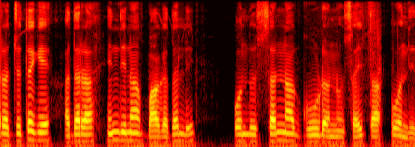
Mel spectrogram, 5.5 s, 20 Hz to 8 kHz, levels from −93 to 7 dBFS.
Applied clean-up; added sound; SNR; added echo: neural mask model RNNoise.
